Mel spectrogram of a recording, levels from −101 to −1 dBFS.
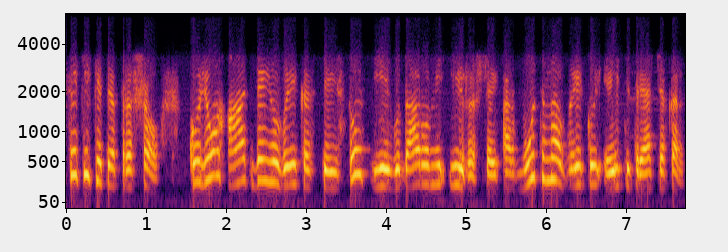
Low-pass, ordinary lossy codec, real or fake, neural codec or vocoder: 5.4 kHz; Opus, 24 kbps; real; none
